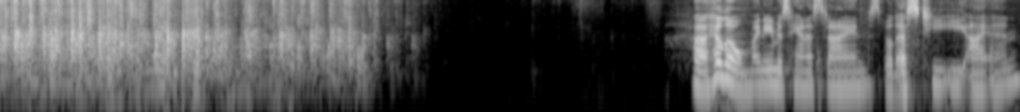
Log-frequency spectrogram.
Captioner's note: applause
